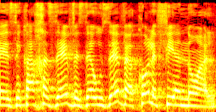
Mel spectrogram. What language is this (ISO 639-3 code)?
heb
